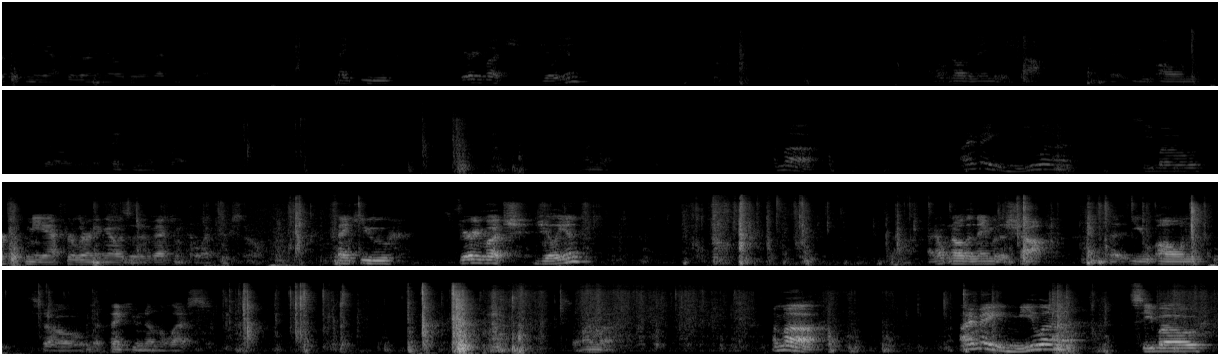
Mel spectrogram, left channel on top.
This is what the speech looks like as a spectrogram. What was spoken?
with me after learning I was a vacuum collector. So thank you very much, Jillian. I don't know the name of the shop that you own, but thank you nonetheless. So I'm a Miele, Sebo,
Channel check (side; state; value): left; quieter; 25.0 dB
